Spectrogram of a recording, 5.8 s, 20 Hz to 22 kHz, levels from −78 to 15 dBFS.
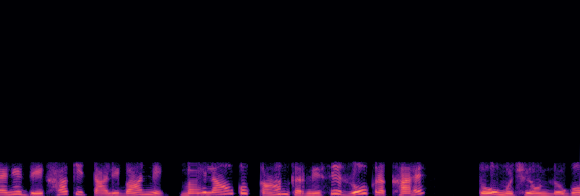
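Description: Throughout, the G.723.1 codec narrows the speech to a 200 Hz to 3.7 kHz telephone band. At 6.3 kbit/s, heavy coding makes it muffled and hoarse, with smeared consonants.

From 1.91 to 2.16 s, after "देखा कि तालिबान ने", VoIP packet loss is concealed by the speech codec. The decoder extends its last sound into a fading buzzy tone or coloured noise, which fits roughly 60 ms lost. The speech stays weak until "को काम करने से".

From 4.07 to 4.15 s, just after "करने से रोक रखा", a shorter concealed loss smears briefly into a fading buzzy tone or coloured noise. This points to about one 30 ms frame dropped.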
